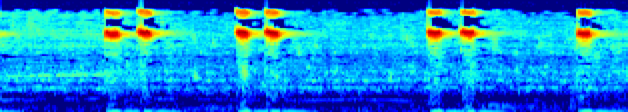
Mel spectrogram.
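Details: Sunbird, known locally as kolibri ninja, singing actively in a full, bursting style: sharp high chirps delivered mostly in quick pairs, each pair separated by roughly half a second to a second of quiet, over faint low background hum.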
